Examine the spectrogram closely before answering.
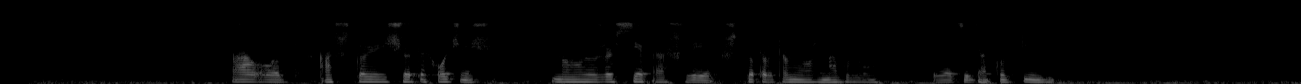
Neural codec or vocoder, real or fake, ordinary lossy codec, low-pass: codec, 16 kHz, 1 kbps, X-Codec, HuBERT features, trained on general audio; fake; none; 7.2 kHz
